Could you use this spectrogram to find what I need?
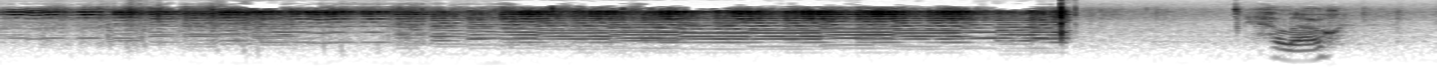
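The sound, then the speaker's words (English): A cell phone rings loudly, a bright, steady electronic tone playing for about five seconds before cutting off abruptly, with Tom Selleck on the other line. A short voiced sound follows after a brief pause. “But anyways, while she is having her moment, her cell phone rings.”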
